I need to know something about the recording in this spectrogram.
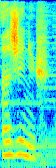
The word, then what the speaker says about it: ingénue: Ingénue.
